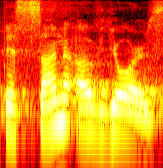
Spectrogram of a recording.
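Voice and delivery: slow, distancing drawl of disdain; cold disowning tone. Retold or imitated. Older brother disowning his sibling to Dad, slow and cold. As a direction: say it like the boy isn't yours. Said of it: "he says".

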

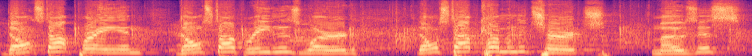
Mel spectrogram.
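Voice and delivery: loud rising preacher's exhortation; loud, high sermon climax; full-force preaching. Acted. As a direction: build the fire, preach it out to the pews.

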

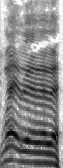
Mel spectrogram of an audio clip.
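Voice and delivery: high mock whining wah wah. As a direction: canvasser droning on, mock wah wah. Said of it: "he's like".

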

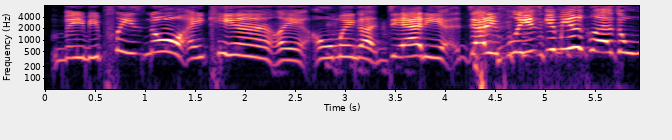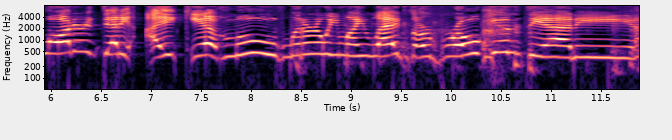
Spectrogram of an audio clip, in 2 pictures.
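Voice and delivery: put-on whiny baby voice. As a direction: beg like a helpless pouting toddler. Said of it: "I, I'm always like".

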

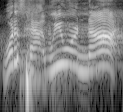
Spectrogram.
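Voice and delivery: high, loud retold panic; mock-panicked outburst; freaking out. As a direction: act out alarmed protest, voice jumping up. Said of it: "So I was freaking out".

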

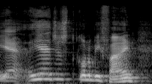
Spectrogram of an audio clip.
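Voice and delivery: high-pitched, harried reassurance; stressed brush-off. Retold or imitated. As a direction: brush the caller off in a high, strained voice. His stressed reply to Shane.

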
